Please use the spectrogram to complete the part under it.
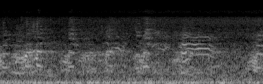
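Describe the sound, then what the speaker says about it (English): Geese honk repeatedly in a loud, close, overlapping chorus of nasal calls over a low rumbling background. "Look at the geese."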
